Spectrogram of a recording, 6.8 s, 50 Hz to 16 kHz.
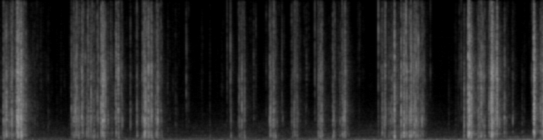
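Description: Fingers twist the faces of a small, solid plastic 3x3 Rubik's cube, producing quick bursts of dry, bright clicks and clacks. The twists come in rapid clusters separated by brief quieter pauses, each click stopping almost instantly.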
